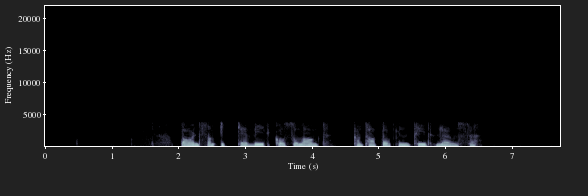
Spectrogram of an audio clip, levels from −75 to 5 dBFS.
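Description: From start to finish the speech carries the sound of the AMR narrowband mobile codec, heavily damaged. Nothing above 3.8 kHz survives, and the voice turns buzzy and synthetic because a vocal-tract model driven by sparse pulses rebuilds it frame by frame. The heavy damage points to the lowest rate, about 4.75 kbps. A plain telephone band filter would dull the voice but keep it natural; this buzzy, artificial texture marks the codec.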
